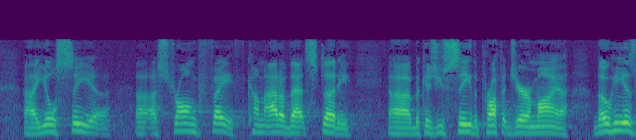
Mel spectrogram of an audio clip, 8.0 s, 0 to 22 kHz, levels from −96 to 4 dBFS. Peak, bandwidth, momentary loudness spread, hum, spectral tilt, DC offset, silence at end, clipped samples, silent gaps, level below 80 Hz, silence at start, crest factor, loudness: -8 dBFS; 8 kHz; 13 LU; none; -3.5 dB/octave; under 0.1%; 0 s; under 0.1%; none; -72 dBFS; 0.3 s; 18 dB; -27 LUFS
